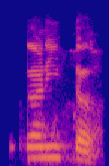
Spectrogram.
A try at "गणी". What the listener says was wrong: नहीं, गणी ता को आगे के शब्द में जोड़िएगा, गणी तक ठीक है। नहीं, गणित शब्द नहीं है। देखिए शब्द ये गणित नहीं, ओनली गणी, महिम राज गणी तच्छिष्य।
